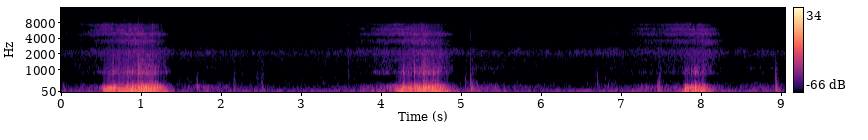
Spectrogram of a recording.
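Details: Adult male partner asleep: three loud, low, rattling snores on inhalation with quiet pauses between, about 17 a minute; ordinary sleep snoring.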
